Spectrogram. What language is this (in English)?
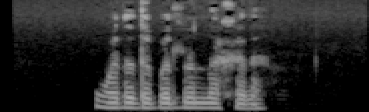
Pashto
